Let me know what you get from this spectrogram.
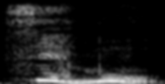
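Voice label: "xian4mu4", Chinese; 羡慕; 羨む、羨望する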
